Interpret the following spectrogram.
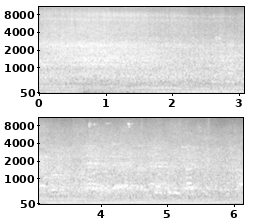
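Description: Police vehicles, a bus among them, driving slowly along the street with their engines running: a steady low engine note that drops lower about halfway through. Voices sound in the background.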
